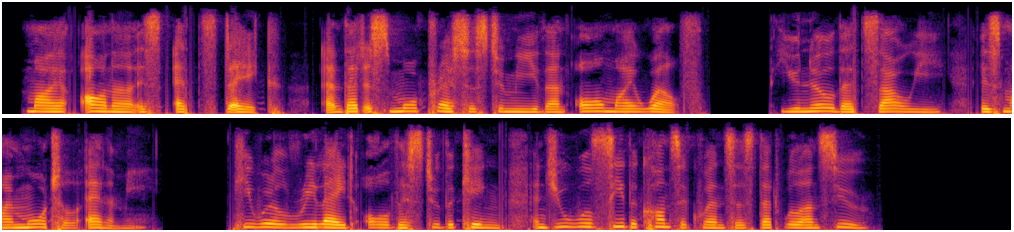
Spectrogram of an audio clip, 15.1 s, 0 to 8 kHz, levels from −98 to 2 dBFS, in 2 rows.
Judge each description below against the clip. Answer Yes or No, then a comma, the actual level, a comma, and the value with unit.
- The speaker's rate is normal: Yes, average, 160 wpm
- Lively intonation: No, narrow, 2.4 semitones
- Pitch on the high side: Yes, high, 210 Hz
